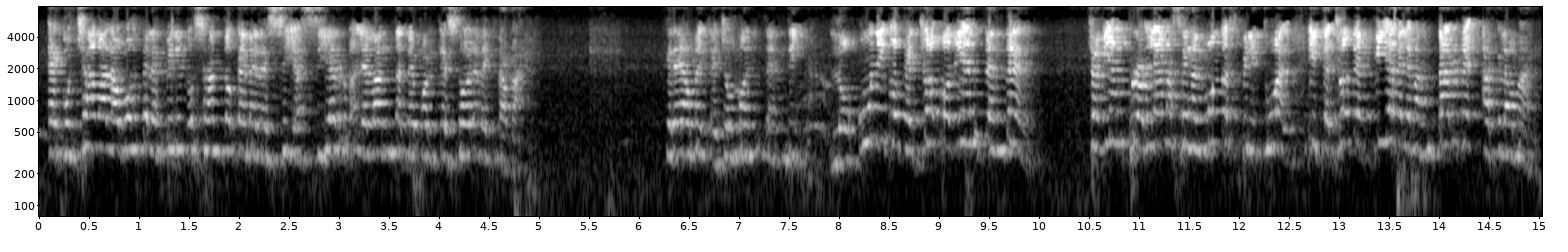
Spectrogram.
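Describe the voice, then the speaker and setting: A woman giving an emotional religious testimony to a congregation, her voice climbing high and tearful as she recounts her cries. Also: moderate pace, a bit bright, reverberant, recorded from a distance, slight background noise, low-quality recording. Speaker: testimony speaker.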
